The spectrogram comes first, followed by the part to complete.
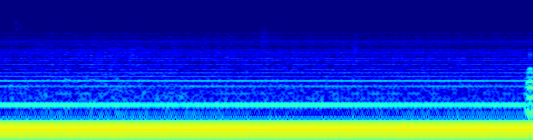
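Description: Steady electrical mains hum with a string of overtones, unchanging in level; nothing else is heard.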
